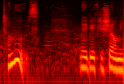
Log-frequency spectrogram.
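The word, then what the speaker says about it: Tammuz: his name is tamuse to what t-a-m-m-u-z it's pronounced tamuse maybe if you show me your evidence he'll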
